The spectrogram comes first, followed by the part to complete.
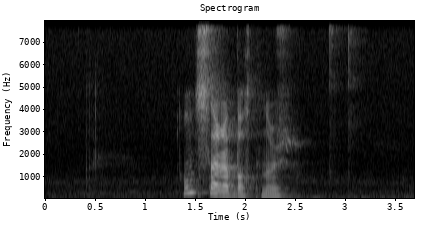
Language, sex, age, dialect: Faroese, female, 36-60, Norðurstreymoy/Eysturoy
